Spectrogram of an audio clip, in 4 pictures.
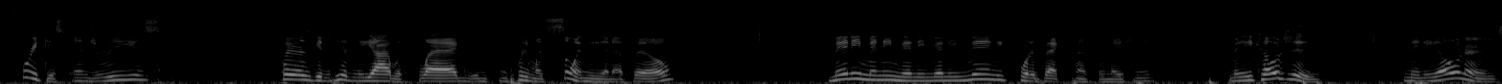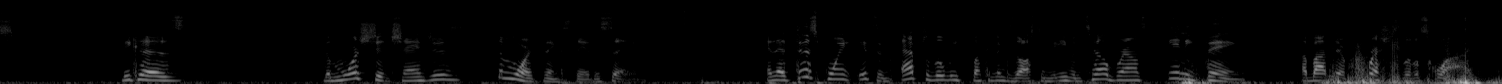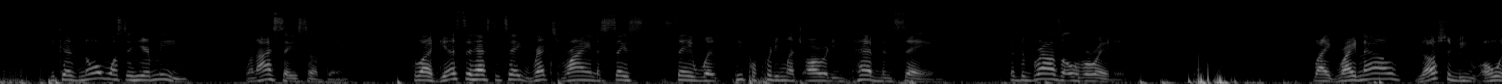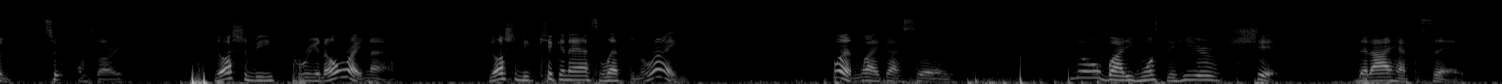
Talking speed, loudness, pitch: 135 wpm, -42 LUFS, 165 Hz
